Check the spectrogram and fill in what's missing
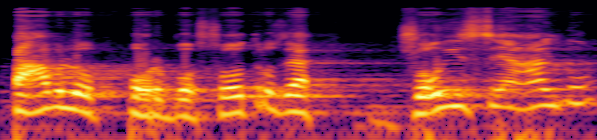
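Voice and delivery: loud, slow preached question; preaching Paul's rebuke; forceful scripture reading. Acted. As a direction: hammer home each question. Reading Paul at full force.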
